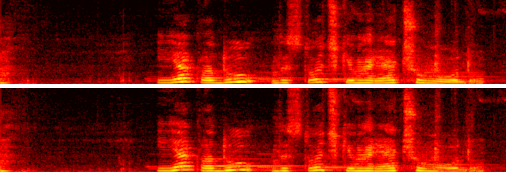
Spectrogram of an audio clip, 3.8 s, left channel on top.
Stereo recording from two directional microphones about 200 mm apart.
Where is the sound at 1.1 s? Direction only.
20° left (ahead or behind).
